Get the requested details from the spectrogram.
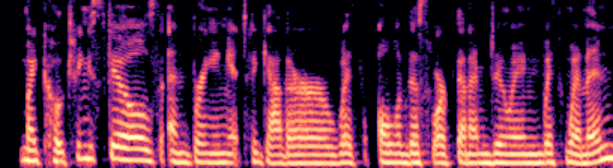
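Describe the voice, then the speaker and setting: A woman's ordinary speaking voice at a moderate pace with ordinary pitch variation, dry, close sound with no echo and a quiet background. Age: 50s. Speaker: midlife transition coach. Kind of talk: interview.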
